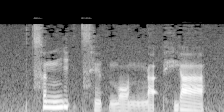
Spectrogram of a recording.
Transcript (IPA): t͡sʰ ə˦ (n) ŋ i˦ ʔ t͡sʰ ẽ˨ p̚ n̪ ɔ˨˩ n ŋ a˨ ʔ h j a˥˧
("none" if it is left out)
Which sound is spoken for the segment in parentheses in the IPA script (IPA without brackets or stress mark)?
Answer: n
